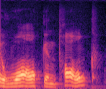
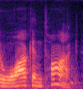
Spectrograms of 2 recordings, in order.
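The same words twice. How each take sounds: First: The L sound is pronounced in both words. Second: The L is silent in both words. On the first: The speaker calls it wrong. "We don't say walk and talk" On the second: The speaker calls it right. "We say walk and talk. Actually sounds like O C K"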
